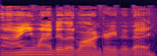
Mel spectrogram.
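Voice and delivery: whining put-on voice. Demonstrating how your wife does not sound: whiny voice. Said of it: "my wife doesn't have a whiny voice".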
